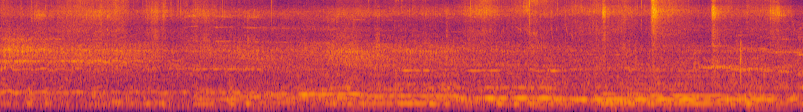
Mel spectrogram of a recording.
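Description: Background music with held melodic notes that step from one pitch to another, over a few light percussive clicks.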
